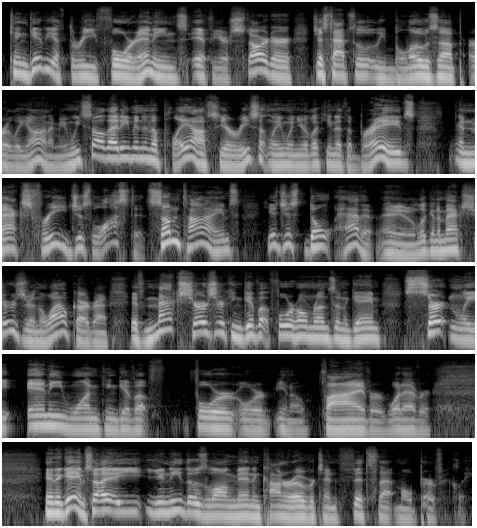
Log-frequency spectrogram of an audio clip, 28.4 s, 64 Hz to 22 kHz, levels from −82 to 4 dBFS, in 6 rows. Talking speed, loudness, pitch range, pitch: 205 wpm, -22 LUFS, 120-170 Hz, 140 Hz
